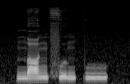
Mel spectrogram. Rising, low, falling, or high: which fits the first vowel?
high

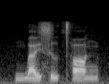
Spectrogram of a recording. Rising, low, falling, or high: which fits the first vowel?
rising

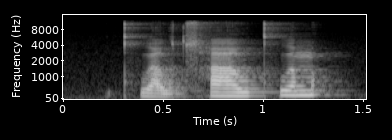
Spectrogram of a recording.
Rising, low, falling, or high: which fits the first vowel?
low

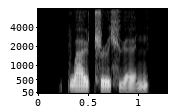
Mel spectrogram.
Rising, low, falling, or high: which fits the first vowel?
high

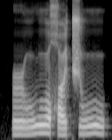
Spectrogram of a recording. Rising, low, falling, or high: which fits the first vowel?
rising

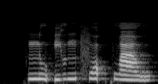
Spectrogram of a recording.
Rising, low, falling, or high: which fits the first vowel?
low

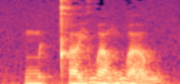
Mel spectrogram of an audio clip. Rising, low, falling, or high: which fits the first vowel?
low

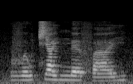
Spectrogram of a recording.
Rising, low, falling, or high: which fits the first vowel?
rising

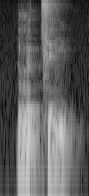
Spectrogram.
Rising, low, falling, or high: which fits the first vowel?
low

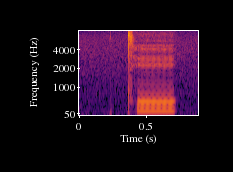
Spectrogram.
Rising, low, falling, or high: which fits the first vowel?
low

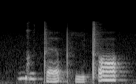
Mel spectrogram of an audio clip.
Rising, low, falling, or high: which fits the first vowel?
high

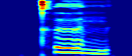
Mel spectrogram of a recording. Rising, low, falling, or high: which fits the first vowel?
falling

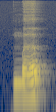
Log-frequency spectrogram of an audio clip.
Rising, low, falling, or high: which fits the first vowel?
rising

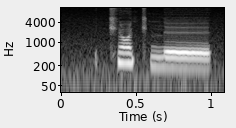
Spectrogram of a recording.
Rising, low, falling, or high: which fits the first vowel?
high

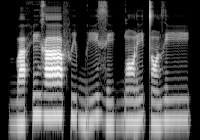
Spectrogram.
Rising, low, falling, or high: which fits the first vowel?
low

